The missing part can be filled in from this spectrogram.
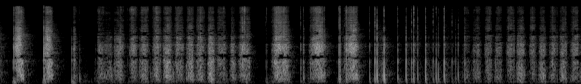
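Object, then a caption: Round shortbread cookie. A small, flat, round shortbread cookie, solid and dry, is held in one hand and quickly scratched and tapped with long orange nails. The result is a fast, uneven run of crisp, bright scratches and sharp taps with almost no low end, each dying away instantly.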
